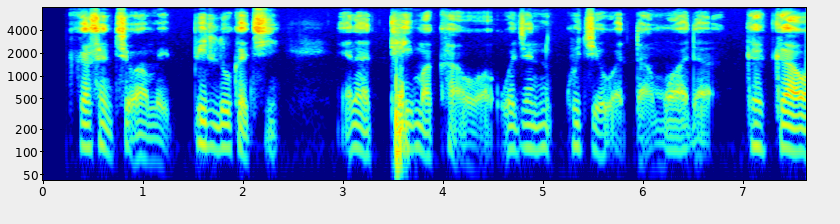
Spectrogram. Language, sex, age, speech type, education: Hausa, male, 46-60, read, tertiary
